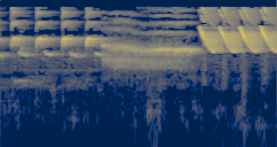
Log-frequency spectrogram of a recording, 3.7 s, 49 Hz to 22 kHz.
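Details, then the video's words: Young canary of about five months, mimicking calls like ciblek and klik-klik, gives a few spaced chirps, a long level buzzy note, then fast downward-sweeping high notes. "Kicau burung kenari gacor noto lagu U 5 bulan"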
